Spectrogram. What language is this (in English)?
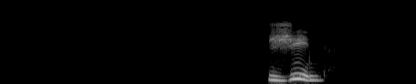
Kabyle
